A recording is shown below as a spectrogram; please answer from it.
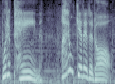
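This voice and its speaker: A woman's voice: a little high, big pitch swings, moderate pace, soft background music. A woman playing a blunt, impatient teenage girl mage in a video game, with a grumbling manner. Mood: exasperated.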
